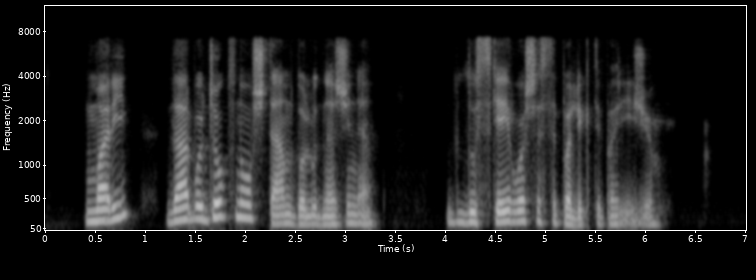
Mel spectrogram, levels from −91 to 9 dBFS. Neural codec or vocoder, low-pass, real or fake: codec, 16 kHz, 0.8 kbps, ZipCodec; 7.2 kHz; fake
